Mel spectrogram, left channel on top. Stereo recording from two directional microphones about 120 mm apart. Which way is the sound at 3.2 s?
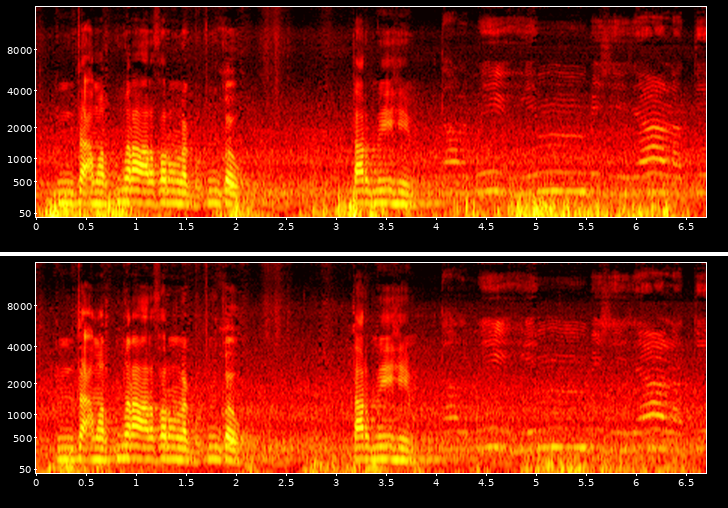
20° left (ahead or behind).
